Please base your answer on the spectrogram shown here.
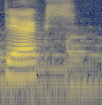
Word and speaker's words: Dex: record but most people call me Dex rhymes with sex unless that's inappropriate for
